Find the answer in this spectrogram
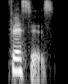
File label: "feces", Indian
